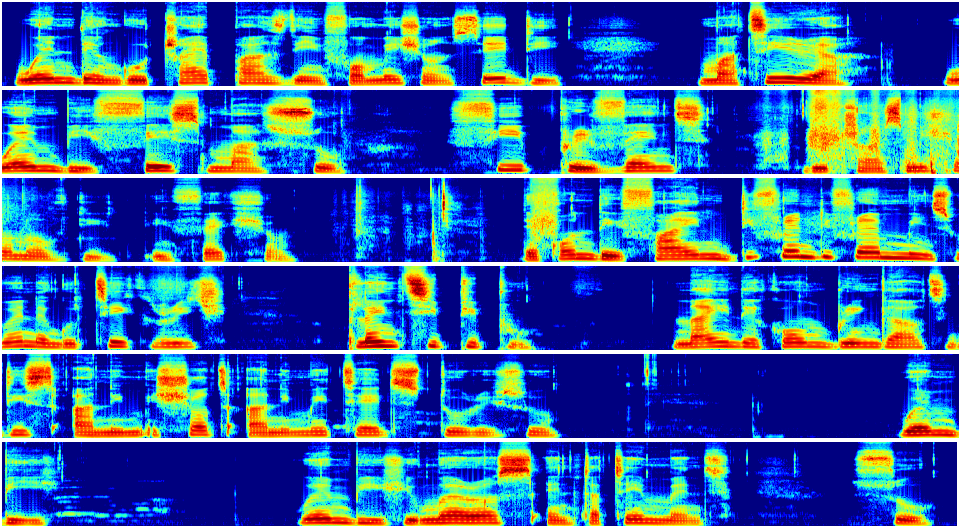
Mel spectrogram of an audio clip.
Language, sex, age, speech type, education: Nigerian Pidgin, female, 30-45, spontaneous, secondary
